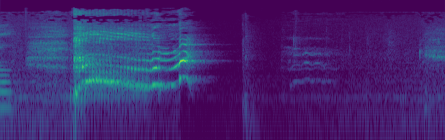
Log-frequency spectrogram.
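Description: A pet animal vocalizing: one long high call, rising at the end, about a second long, then a short faint call about three seconds in.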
